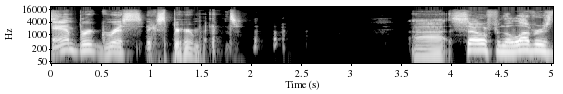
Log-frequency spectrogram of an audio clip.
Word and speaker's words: Ambergris: What, how do you pronounce it, Steve? Ambergris. Ambergris Experiment.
